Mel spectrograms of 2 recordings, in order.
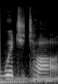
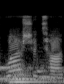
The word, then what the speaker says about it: Ouachita: university back in texas everybody pronounces it wichita but really it's ouachita washington washington how would you pronounce it it's washita baptist university get it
